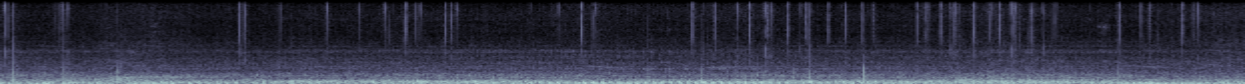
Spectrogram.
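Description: Small motor scooter engine running steadily while being ridden, heard from the rider's seat, with scattered clicks over it.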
